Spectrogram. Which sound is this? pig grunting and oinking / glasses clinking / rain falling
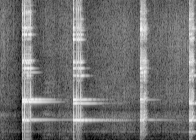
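glasses clinking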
